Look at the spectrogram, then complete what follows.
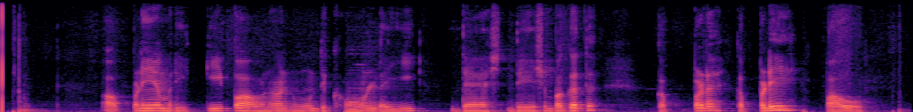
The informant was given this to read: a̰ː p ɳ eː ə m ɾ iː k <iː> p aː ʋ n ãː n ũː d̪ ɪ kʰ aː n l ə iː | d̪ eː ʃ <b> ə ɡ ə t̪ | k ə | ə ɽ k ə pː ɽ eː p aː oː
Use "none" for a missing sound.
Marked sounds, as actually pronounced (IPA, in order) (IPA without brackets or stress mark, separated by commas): iː, b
